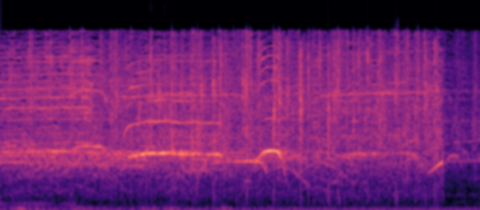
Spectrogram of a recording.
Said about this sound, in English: Somebody clap your hands for Jesus.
